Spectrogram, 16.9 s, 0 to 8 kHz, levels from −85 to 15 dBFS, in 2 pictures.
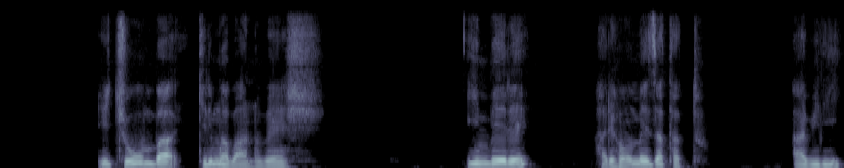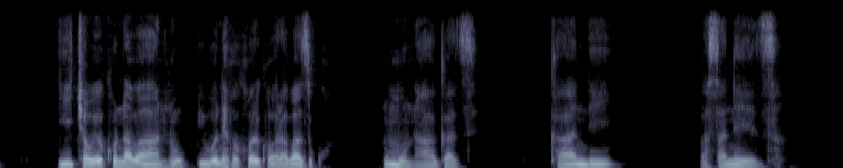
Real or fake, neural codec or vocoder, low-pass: real; none; 7.2 kHz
